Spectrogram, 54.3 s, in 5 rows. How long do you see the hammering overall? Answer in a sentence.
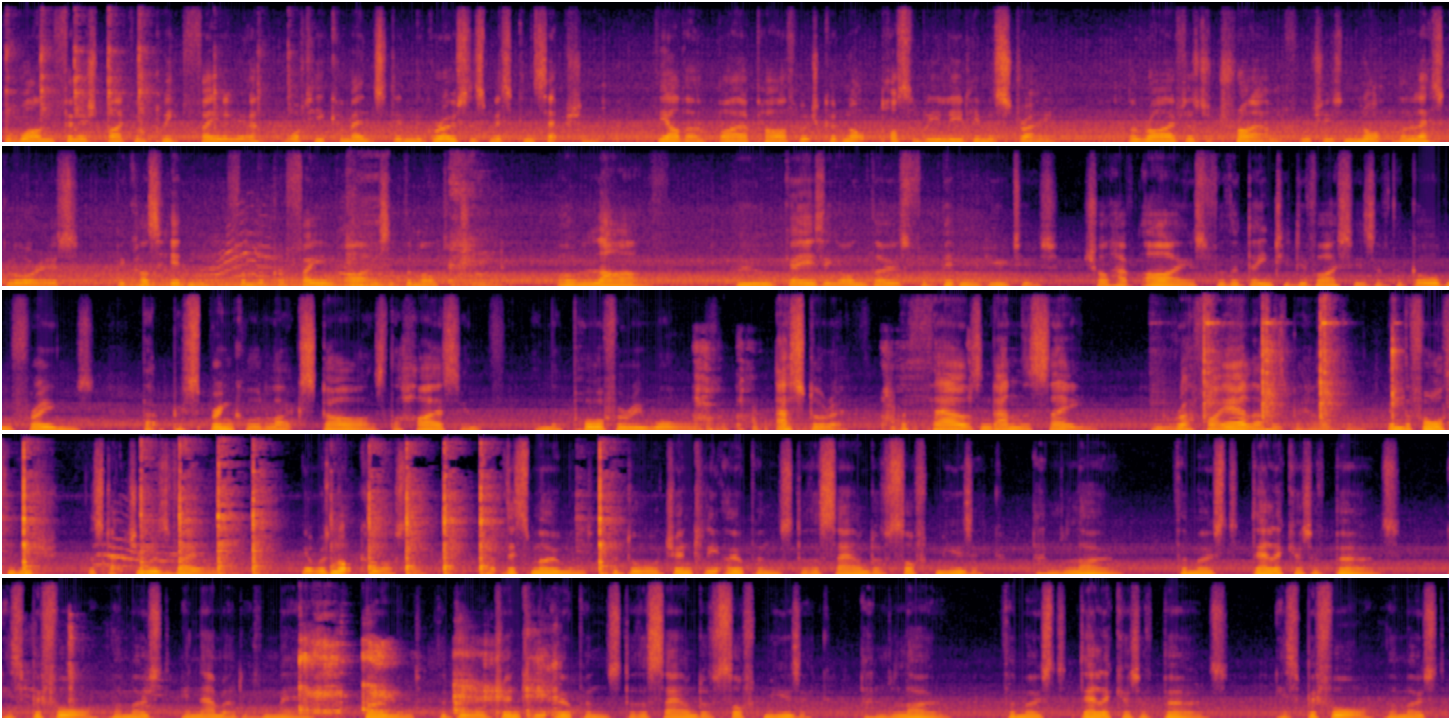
You can hear the hammering for 9 seconds altogether.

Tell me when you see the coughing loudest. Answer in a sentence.
The loudest moment of the coughing is at 46 seconds.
